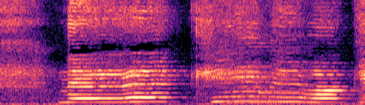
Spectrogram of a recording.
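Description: A woman singing a slow ballad over her own acoustic guitar, two sung phrases with held notes and a short break for breath between them.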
